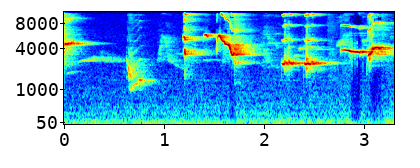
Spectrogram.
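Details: Oriental magpie-robin lure song to make others sing: a high whistle, a low slurred note, then bright rising and falling whistles ending in a clear sustained tone.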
